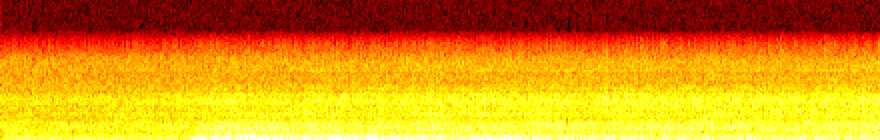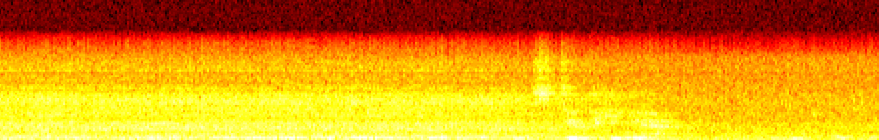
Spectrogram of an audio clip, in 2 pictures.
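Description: A waterfall roars and splashes close by.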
